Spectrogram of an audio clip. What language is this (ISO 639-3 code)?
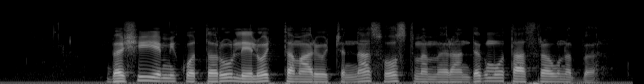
amh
